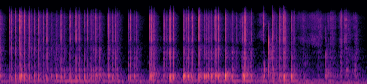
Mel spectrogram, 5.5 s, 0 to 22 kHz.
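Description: Fast, continuous tapping on a soft-cover paper book produces a rapid stream of short, papery taps, each dying away almost at once. The taps have a dry mid-range body around 400 Hz with bright, crinkly highs. A steady low hum sits underneath throughout.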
